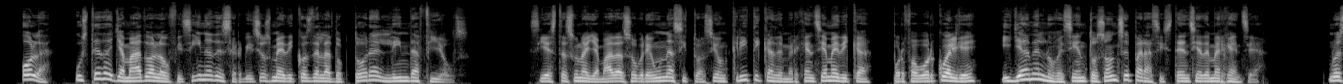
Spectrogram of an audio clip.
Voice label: phone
